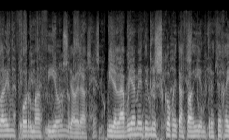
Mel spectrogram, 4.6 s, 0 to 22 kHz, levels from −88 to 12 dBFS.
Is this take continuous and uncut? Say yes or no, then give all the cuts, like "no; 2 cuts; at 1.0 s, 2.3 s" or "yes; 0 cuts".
no; 1 cut; at 1.9 s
